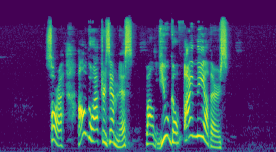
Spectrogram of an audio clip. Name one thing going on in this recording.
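A man with a high, squeaky voice speaks earnestly.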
